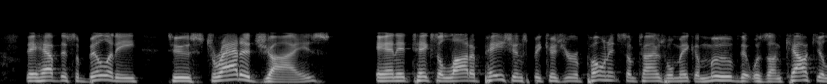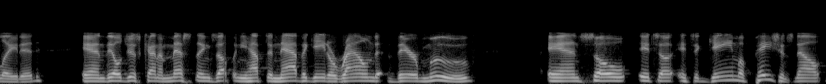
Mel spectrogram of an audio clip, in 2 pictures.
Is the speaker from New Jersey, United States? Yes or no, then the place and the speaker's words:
yes; Jersey City, New Jersey, United States; I grew up in Jersey City, New Jersey, and I was going to a public school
